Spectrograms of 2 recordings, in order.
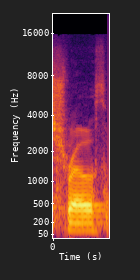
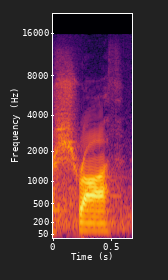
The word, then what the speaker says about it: Schroth: exercises we can say the word shrothe or schroth is probably the more common English pronunciation but it comes from the German which I think is schroed and it started with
